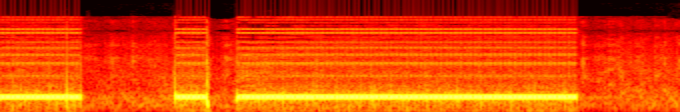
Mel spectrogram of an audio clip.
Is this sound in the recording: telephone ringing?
yes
